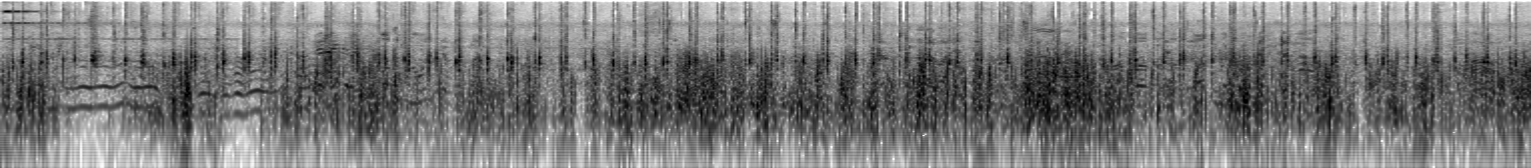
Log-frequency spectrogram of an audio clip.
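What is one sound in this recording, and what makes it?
A horse's hooves clop quickly and steadily on a paved road.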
